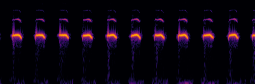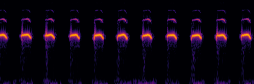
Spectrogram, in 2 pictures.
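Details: Green junglefowl chicks produce a very regular string of short, high, clear peeps, about three or four each second, with no background noise.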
